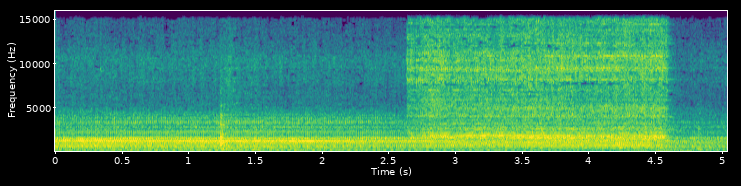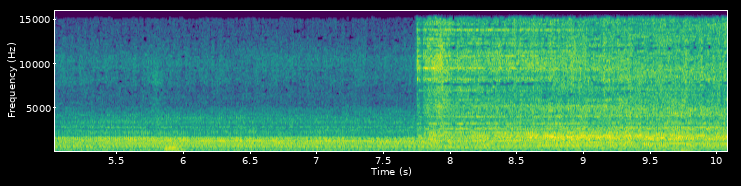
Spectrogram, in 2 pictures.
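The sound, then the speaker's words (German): A water-cooled saw cuts a rock sample with a loud, steady grinding whine that drops and rises in intensity a few times as the cut goes on. “Und dann schaltet man die Säge an. Und da wäre aber jetzt schon die Probe oben. Da ist jetzt die Probe oben. Ja. Ja. Und das hört sich dann ungefähr so an.”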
